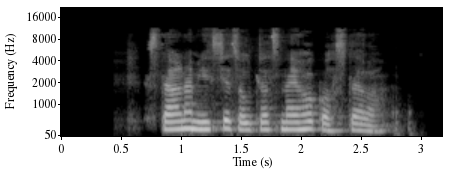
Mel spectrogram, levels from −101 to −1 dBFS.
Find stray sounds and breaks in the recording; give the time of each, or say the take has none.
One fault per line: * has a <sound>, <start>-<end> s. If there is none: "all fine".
all fine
